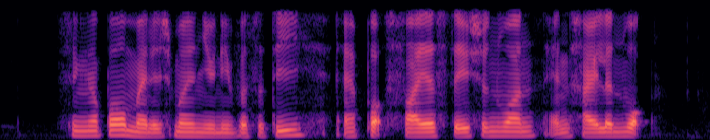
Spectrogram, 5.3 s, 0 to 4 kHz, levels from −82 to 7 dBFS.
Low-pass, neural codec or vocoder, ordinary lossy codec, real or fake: 3.6 kHz; none; none; real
